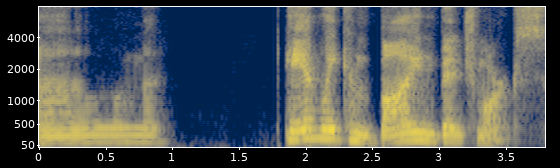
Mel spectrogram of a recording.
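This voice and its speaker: On a dry, close recording with no echo, a man at medium pitch speaks very slowly with lively intonation. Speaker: tech presenter. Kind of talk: webinar demo with audience Q&A.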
